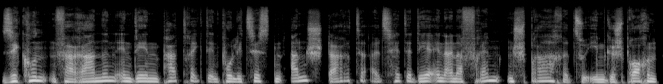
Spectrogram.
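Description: Male thriller narrator, mid-pitched, measured, dry close sound. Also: husky, dry recording. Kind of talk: audiobook narration.

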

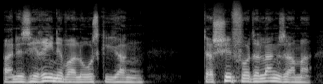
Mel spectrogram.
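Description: A man narrating a first-person story as an audiobook, animated, with sudden rises in pitch. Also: moderate pace, no echo, clean studio sound.

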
